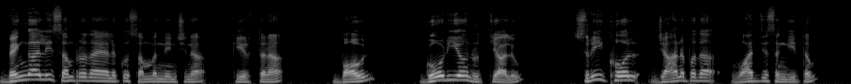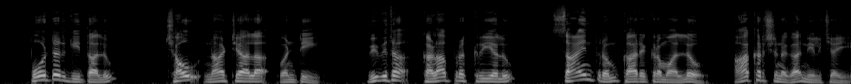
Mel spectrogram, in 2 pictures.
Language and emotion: Telugu, neutral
